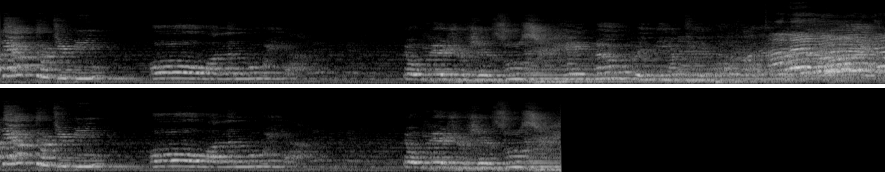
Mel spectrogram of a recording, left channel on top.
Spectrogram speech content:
de mim. Oh, aleluia! Eu vejo Jesus reinando em minha vida.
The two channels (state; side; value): drops out; right; at 5.7 s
